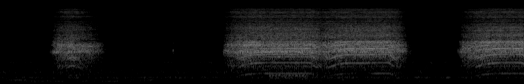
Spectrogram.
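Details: Small motor from a disassembled charity-shop toy electric train, bench-tested for rotation direction via its brush contacts: three short bursts of high buzzing whine, each rising as it spins up, smooth and even. Motor runs freely.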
